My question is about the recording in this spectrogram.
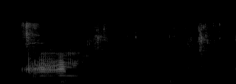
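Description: A brief, quiet voiced sound from a man, a murmur rather than a clear word, followed by a few faint scattered clicks and rustles.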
